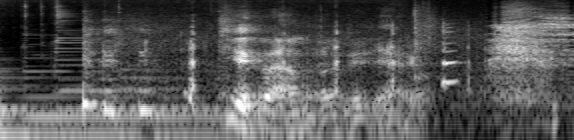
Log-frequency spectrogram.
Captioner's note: laughing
